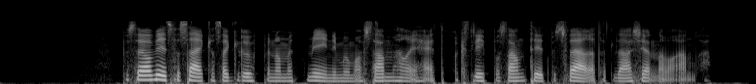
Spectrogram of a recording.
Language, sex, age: Swedish, female, 23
